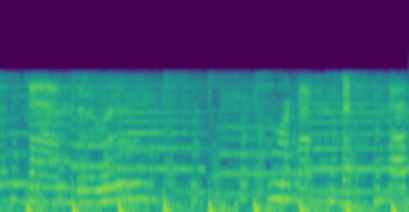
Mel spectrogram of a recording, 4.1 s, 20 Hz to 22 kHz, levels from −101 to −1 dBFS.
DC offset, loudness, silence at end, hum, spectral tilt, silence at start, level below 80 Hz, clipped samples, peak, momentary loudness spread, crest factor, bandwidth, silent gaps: under 0.1%; -20 LUFS; 0 s; none; -6.5 dB/octave; 0 s; -28 dBFS; under 0.1%; -2 dBFS; 6 LU; 18 dB; 5.4 kHz; none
